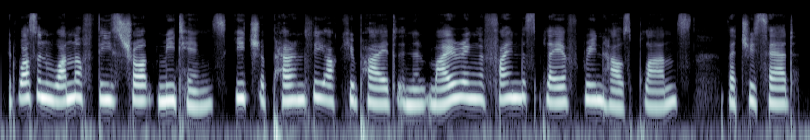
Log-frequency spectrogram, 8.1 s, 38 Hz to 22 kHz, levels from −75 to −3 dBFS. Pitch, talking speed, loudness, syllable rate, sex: 220 Hz, 165 wpm, -16 LUFS, 4.8 syllables/s, female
